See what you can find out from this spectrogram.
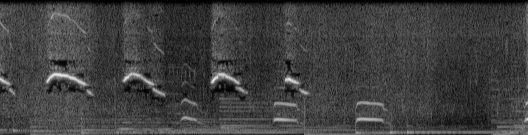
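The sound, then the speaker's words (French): Juvenile herring gulls give a series of thin, plaintive, down-slurred whistling calls overhead, repeated every second or so over a steady low engine-like hum. “Il y a des jeunes gonnets argentés. Ah oui, au-dessus de nous.”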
